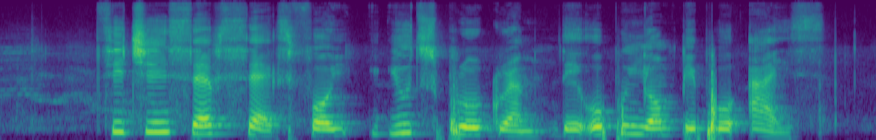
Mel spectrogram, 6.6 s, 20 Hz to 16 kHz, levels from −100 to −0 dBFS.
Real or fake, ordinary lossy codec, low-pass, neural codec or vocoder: real; none; 14.4 kHz; none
